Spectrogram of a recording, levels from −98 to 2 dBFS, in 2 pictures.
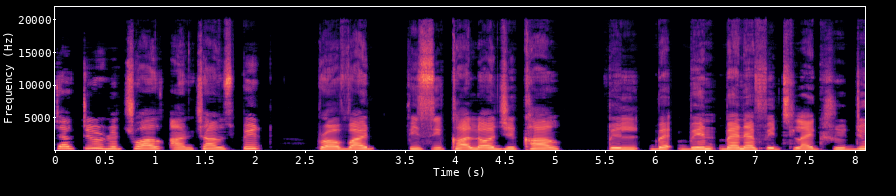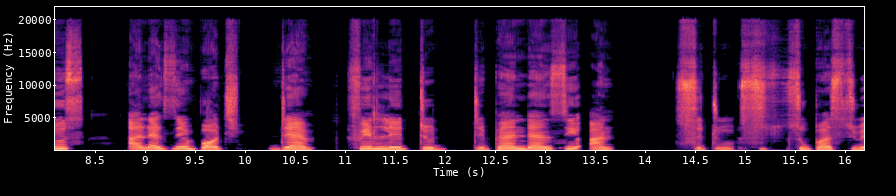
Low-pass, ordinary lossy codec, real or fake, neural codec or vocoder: none; none; real; none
